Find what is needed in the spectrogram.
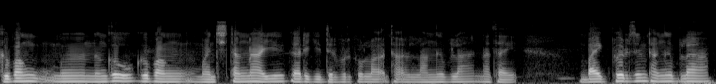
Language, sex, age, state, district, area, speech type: Bodo, male, 18-30, Assam, Baksa, rural, spontaneous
